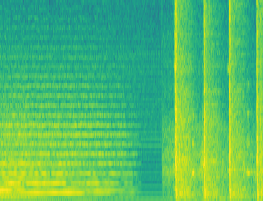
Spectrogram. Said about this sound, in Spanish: ¡Tocan! ¿Quién? ¡La puerta!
